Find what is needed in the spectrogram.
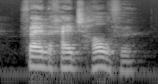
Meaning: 1. just in case, in order to be on the safe side 2. for reasons of safety or security
- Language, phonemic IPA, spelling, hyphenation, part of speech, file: Dutch, /ˌvɛiləxhɛitsˈhɑlvə/, veiligheidshalve, vei‧lig‧heids‧hal‧ve, adverb, Nl-veiligheidshalve.ogg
